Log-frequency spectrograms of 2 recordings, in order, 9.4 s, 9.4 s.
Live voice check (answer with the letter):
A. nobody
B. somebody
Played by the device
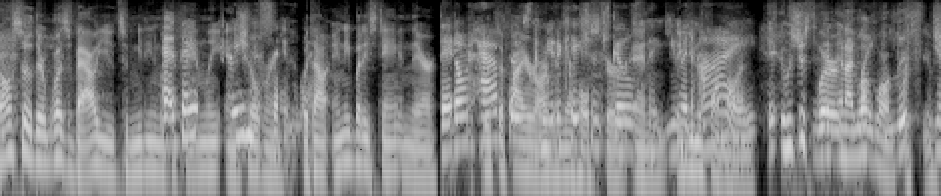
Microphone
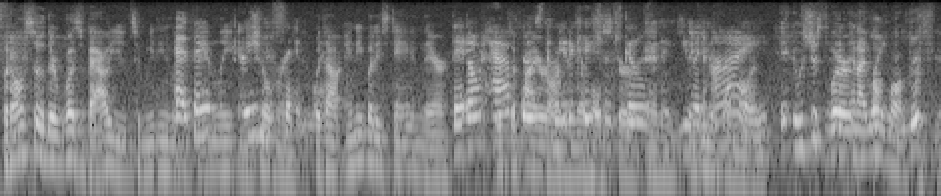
A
